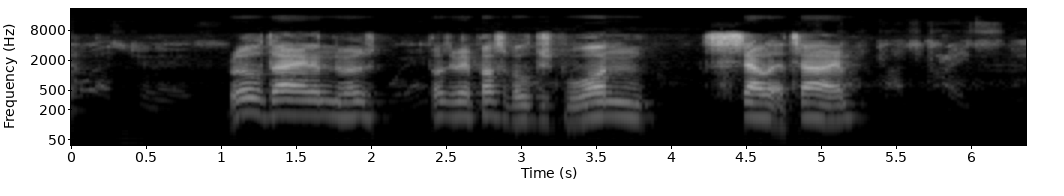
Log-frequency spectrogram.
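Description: An older man answers calmly and pleadingly, close by.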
